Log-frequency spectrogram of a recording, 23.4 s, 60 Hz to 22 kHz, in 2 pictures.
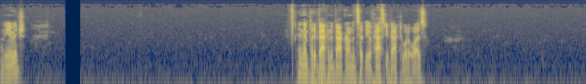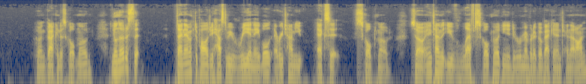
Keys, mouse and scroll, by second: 0.0-0.9 typing, 3.1 alt+r, 3.2 alt+g, 4.6 click, 6.0 a, 7.4 KP_5, 8.8-10.0 drag, 10.7-12.3 drag, 14.2 alt+z, 16.5 Tab, 16.8 a, 17.1 a, 19.3 Tab.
